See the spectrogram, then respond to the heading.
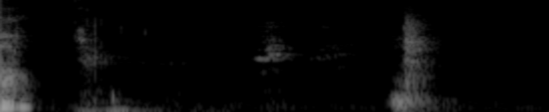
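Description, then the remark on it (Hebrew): A female cat makes a few short, soft sounds, four brief bursts separated by quiet pauses, with no one speaking. “כן, החתולה תשמיד פה משהו.”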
